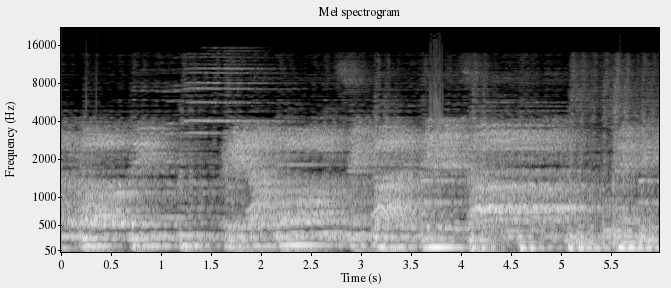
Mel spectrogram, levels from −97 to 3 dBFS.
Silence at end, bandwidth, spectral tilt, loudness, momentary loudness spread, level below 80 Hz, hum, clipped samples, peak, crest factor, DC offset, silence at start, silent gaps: 0 s; 10.5 kHz; -7.5 dB/octave; -13 LUFS; 8 LU; -30 dBFS; none; under 0.1%; 0 dBFS; 12 dB; under 0.1%; 0 s; none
